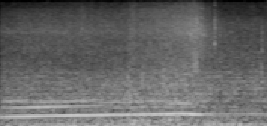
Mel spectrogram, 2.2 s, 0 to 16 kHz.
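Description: A BMW E82 135i tuned with an exhaust, a tune and a metal charge pipe accelerates hard, its engine note rising steadily in a loud, close, continuous pull with no talk over it.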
